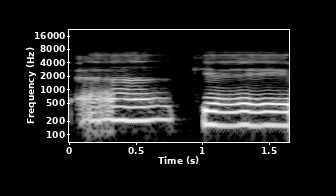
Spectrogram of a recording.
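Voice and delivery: high squeaky mock reply; a touch of awkward retreat; sheepish okay. Retelling their awkward reply to the meeting, high and squeaky. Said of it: "we're just like".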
